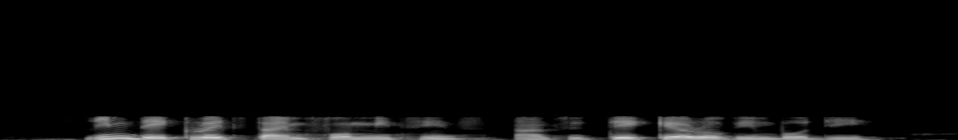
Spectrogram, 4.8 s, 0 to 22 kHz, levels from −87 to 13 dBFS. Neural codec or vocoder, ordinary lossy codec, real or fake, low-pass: codec, 24 kHz, 1.2 kbps, DualCodec; none; fake; 3.6 kHz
